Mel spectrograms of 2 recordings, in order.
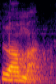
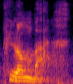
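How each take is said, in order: First: The word is said without a B sound. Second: The word is said with a B sound. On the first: The speaker calls it right. "Yes, plumber, The B is silent" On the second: The speaker calls it wrong. "not plumber"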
